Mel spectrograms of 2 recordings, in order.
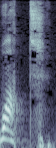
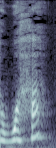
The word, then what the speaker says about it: what: هنا بقولها what، التيتشرز الجداد اللي بيقولها وها دي كده غلط، ال H هنا silent.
